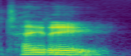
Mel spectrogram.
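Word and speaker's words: tirade: someone Tyro okay it's pronounced as Tyro long angry speech of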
